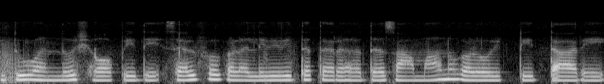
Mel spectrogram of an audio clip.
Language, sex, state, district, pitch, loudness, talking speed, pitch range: Kannada, female, Karnataka, Bidar, 195 Hz, -16 LUFS, 100 wpm, 190-205 Hz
